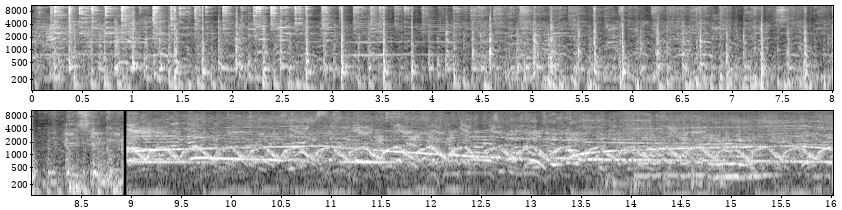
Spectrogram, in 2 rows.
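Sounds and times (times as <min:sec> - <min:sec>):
crowd voices: 0:00.0 - 0:16.0
drumming: 0:00.0 - 0:16.0
police sirens: 0:09.0 - 0:16.0.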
